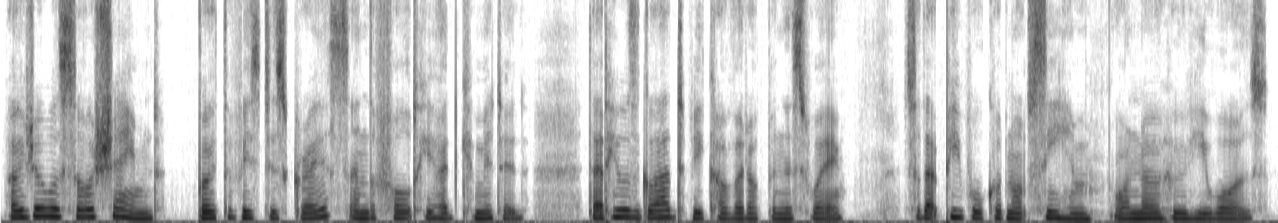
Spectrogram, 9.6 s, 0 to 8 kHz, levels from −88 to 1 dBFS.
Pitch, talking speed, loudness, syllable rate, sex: 220 Hz, 230 wpm, -18 LUFS, 5.8 syllables/s, female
